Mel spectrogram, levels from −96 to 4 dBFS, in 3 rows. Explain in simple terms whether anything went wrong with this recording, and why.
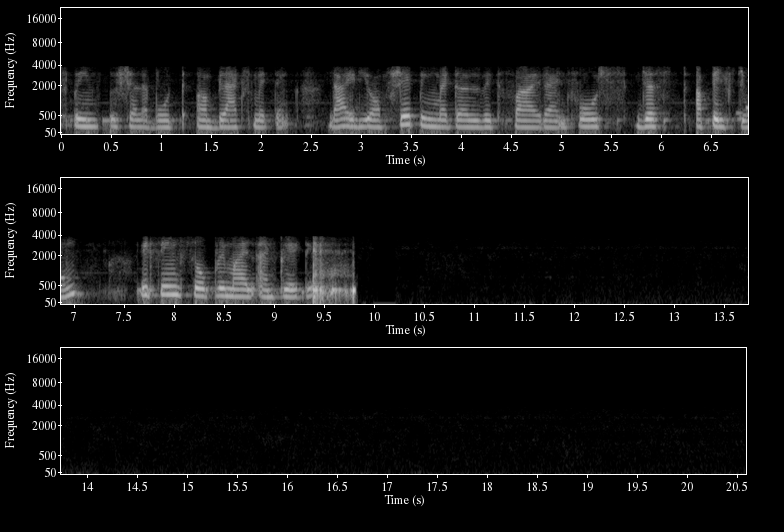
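The whole recording has gone through the GSM full-rate codec, the old mobile-phone speech coder. It rebuilds the voice from a simple model driven by regular pulses, so the speech sounds buzzy and gravelly, and the sound is confined to a narrow phone-line band of about 150 Hz to 3.4 kHz.

There are also three short dropouts from lost GSM frames, at 0.44–0.51 s just before "about uh blacksmithing", 3.24–3.27 s just before "shaping metal with fire", and 15.24–15.28 s. In each gap the decoder repeats the last good sound, so you hear a brief rough, metallic ring.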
